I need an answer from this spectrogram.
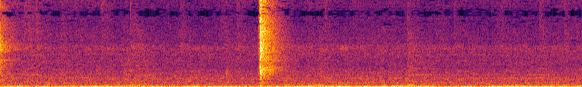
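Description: Caltrain bi-level passenger car running at speed on the rails, a steady low rumble heard from inside the car; a single sharp click about two seconds in.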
